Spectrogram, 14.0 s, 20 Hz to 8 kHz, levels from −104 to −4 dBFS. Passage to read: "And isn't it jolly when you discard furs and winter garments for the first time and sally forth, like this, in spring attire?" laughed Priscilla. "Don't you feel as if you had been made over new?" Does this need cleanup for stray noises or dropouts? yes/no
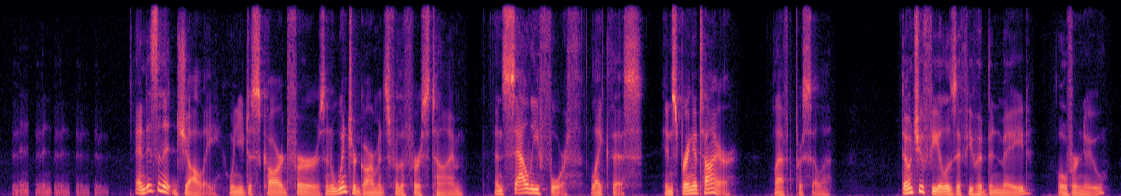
yes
